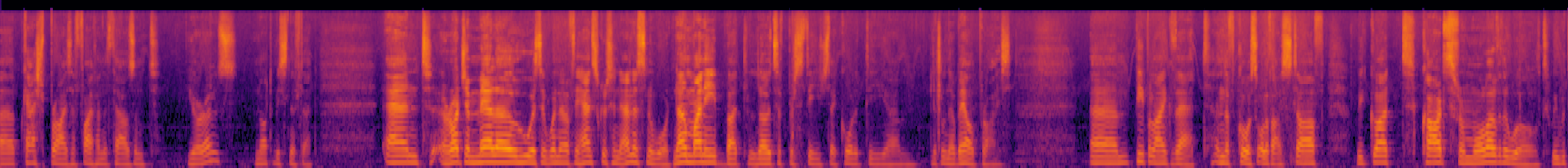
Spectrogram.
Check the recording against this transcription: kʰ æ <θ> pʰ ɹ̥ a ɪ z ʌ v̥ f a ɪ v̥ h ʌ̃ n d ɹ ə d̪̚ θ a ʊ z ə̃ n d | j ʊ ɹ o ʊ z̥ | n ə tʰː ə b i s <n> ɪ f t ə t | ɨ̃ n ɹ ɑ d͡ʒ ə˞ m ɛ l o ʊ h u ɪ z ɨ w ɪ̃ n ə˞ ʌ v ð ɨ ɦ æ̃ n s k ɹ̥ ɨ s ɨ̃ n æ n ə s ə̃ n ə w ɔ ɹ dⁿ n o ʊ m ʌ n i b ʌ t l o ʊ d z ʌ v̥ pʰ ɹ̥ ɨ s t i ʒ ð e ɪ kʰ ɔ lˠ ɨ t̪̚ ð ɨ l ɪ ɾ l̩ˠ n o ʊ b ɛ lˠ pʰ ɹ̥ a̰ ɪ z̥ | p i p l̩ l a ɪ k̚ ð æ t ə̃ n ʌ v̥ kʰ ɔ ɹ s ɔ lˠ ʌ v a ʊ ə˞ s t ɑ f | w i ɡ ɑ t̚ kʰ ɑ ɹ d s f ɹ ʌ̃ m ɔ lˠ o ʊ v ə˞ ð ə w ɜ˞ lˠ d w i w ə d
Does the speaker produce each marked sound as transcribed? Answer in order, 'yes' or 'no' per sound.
no, yes

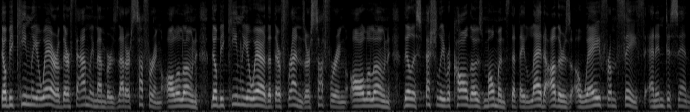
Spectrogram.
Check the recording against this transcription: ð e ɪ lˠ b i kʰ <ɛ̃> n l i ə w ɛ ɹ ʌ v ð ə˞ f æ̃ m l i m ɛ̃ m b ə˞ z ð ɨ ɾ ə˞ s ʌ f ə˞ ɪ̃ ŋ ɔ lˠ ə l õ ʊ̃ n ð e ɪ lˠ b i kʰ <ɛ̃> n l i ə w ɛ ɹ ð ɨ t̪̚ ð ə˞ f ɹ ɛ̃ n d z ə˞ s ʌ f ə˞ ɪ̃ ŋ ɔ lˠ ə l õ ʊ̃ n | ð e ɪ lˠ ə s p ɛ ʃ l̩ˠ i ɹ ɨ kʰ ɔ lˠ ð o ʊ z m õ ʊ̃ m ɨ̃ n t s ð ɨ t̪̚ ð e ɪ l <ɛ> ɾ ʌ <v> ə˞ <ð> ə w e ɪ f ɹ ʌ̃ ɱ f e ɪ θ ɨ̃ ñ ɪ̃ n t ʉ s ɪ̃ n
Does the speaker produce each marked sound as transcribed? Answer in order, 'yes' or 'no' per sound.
no, no, yes, no, no

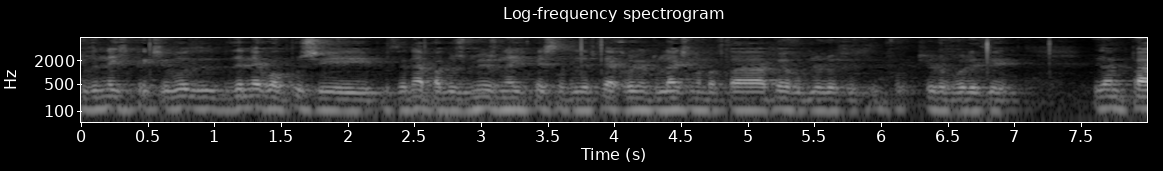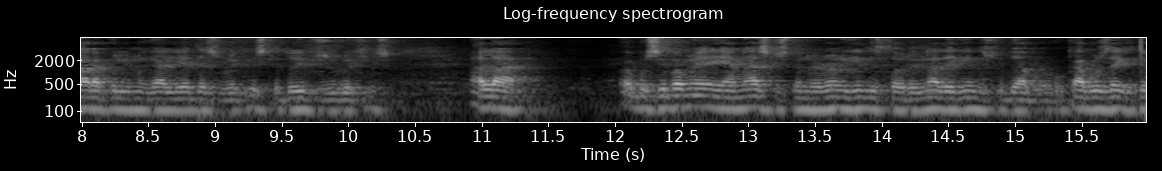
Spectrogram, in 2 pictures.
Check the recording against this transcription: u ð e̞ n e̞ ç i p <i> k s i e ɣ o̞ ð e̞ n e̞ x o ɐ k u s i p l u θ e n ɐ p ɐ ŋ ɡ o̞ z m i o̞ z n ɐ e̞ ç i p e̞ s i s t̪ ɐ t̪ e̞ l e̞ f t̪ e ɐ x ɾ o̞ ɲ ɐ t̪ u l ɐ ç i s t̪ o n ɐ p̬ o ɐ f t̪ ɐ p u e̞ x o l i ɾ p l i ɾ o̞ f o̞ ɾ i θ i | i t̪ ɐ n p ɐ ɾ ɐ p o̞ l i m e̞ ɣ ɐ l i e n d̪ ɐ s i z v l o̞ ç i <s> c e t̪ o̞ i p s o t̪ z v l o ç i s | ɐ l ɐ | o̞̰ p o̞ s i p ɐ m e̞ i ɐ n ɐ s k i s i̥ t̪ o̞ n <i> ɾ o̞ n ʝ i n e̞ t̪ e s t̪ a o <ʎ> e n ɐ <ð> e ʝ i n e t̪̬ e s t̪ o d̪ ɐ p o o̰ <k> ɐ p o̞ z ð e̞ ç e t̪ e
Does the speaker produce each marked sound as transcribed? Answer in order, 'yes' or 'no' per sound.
no, yes, no, no, yes, yes

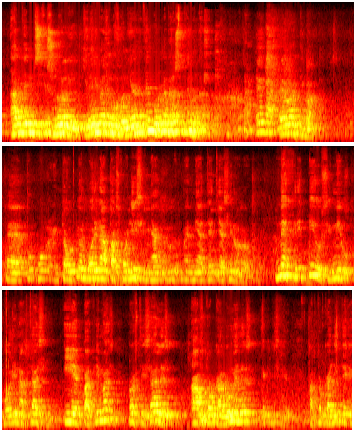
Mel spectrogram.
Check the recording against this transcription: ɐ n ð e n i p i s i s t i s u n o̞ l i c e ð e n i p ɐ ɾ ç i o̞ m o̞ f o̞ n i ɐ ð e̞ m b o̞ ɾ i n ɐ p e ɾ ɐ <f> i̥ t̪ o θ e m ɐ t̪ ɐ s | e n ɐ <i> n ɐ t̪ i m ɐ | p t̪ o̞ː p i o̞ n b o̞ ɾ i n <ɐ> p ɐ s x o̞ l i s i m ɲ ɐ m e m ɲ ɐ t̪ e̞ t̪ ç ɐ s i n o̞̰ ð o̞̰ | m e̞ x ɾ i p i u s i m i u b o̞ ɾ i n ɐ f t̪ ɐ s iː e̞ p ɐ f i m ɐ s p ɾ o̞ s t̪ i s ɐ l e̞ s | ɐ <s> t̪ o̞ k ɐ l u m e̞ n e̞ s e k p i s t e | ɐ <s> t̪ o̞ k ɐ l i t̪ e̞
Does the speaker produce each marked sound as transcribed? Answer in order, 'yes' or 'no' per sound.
no, no, no, no, no

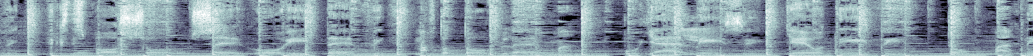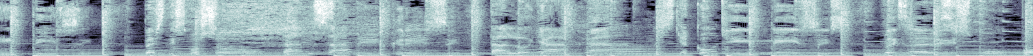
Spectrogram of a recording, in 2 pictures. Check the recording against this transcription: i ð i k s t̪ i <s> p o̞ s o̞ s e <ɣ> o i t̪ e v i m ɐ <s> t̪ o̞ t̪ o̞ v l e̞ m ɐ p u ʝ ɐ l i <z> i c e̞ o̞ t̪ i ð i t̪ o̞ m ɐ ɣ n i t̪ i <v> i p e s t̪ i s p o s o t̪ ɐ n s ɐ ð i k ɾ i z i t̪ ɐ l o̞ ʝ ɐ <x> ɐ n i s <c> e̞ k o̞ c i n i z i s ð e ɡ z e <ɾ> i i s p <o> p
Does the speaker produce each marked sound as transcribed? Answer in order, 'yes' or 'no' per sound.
yes, yes, no, yes, no, yes, yes, yes, no

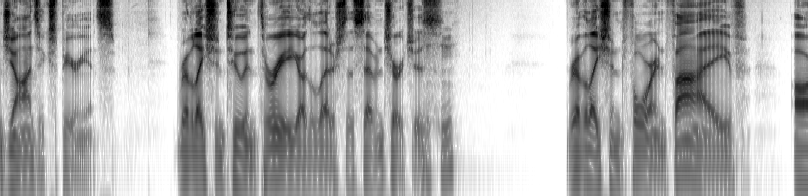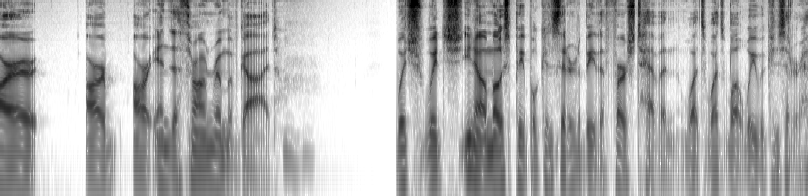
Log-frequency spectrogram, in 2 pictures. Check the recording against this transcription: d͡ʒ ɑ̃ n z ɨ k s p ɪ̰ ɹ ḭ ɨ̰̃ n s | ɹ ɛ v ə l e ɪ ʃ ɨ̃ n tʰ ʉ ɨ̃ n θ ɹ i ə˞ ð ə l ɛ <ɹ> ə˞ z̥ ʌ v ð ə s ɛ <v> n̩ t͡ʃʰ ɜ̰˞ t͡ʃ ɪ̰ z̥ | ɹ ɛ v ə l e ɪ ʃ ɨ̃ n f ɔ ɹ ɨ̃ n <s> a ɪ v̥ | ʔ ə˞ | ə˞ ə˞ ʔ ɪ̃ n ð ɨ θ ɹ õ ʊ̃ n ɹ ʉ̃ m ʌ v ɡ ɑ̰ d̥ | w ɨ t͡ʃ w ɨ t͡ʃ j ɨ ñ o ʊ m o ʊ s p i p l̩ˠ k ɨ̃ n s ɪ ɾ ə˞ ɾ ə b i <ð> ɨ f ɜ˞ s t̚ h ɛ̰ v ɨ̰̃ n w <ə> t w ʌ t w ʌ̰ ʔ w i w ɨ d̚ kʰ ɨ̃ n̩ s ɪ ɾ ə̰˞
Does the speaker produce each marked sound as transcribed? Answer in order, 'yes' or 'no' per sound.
no, yes, no, yes, no

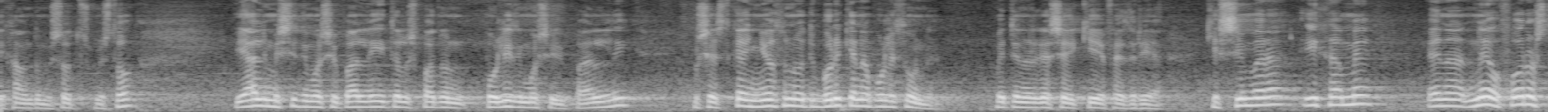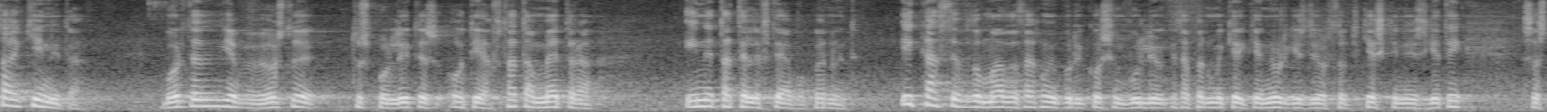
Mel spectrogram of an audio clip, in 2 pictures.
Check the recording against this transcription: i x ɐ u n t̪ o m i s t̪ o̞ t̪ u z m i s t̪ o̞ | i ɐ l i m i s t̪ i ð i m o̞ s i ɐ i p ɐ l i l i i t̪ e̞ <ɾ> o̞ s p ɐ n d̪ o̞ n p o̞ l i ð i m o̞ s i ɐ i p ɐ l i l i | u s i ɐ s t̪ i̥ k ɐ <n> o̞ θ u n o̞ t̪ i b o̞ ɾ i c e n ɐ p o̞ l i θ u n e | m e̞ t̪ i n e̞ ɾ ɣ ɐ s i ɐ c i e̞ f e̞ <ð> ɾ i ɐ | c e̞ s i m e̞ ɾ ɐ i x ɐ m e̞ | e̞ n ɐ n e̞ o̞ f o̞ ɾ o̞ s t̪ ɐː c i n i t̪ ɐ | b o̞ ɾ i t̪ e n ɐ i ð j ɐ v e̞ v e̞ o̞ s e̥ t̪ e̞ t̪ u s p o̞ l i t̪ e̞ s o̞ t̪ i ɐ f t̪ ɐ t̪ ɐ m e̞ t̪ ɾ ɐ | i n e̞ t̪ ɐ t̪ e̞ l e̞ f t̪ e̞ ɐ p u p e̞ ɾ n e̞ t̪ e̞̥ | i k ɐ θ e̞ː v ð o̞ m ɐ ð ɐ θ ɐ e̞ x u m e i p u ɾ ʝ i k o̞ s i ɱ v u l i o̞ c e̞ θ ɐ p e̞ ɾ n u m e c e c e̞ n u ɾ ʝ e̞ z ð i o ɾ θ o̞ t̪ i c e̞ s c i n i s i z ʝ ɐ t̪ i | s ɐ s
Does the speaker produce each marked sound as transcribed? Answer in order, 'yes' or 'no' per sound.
no, no, yes

